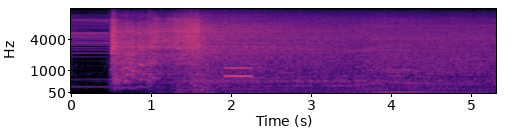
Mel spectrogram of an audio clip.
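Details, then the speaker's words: Mercedes 500E after new fuel pumps, fuel filter and fuel pressure accumulator plus a transmission fluid service. A short crank, then the engine catches at once and settles into a steady even idle, a clean healthy start. "Car fires right up now."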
